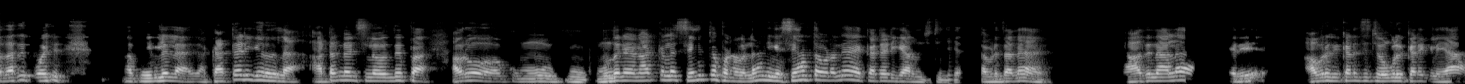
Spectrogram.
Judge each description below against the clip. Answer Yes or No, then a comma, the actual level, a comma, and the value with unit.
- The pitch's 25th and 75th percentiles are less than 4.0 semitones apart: No, average, 4.3 semitones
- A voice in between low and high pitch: Yes, medium, 165 Hz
